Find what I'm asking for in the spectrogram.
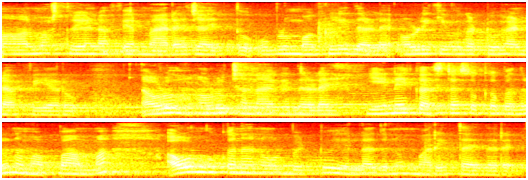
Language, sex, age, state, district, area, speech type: Kannada, female, 18-30, Karnataka, Hassan, rural, spontaneous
